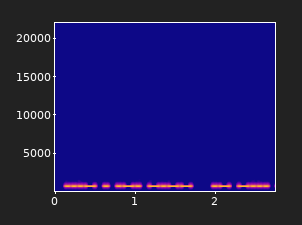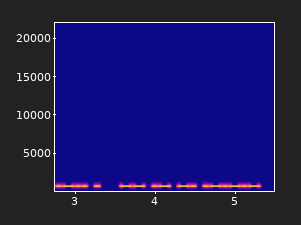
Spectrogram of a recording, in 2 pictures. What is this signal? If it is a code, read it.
Morse code, heard as a keyed tone, about 30 wpm, 700 Hz. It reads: VERY ABLE MAN.
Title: Sentences from Top 1000 Words - Review Part 2 - 30wpm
